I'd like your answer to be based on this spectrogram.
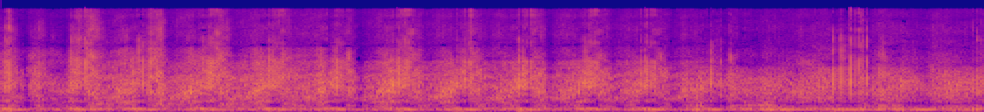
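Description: A black foam windscreen, soft and porous over a hollow metal grille on a microphone, is scratched and gripped with the fingertips and short nails of both hands. The result is a steady, dense, muffled scratching and rustling with a deep, boomy low rumble underneath. It swells and eases in uneven waves throughout and carries almost no bright high end.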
